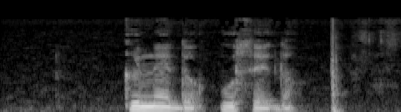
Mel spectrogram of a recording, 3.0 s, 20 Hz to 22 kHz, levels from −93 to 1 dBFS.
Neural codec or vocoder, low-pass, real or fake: none; 10.8 kHz; real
